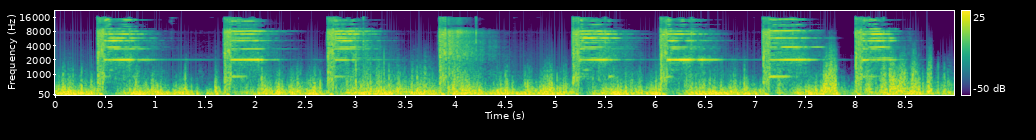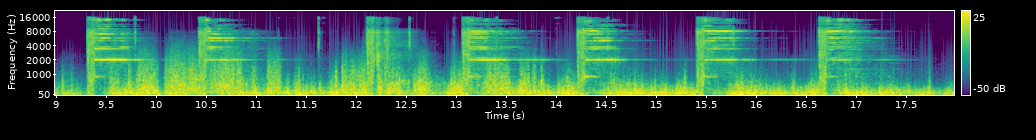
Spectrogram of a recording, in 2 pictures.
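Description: Beretta M9A3 9mm pistol fired about fifteen times at a steady pace of roughly one shot a second, each shot followed by the brief ring of a steel target being hit. Wind noise on the microphone throughout.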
